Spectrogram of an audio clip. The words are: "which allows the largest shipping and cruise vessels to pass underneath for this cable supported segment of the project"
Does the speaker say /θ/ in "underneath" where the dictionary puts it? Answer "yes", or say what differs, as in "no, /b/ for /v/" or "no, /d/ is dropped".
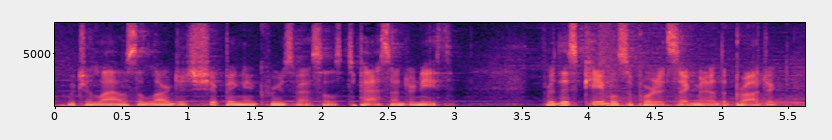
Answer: yes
